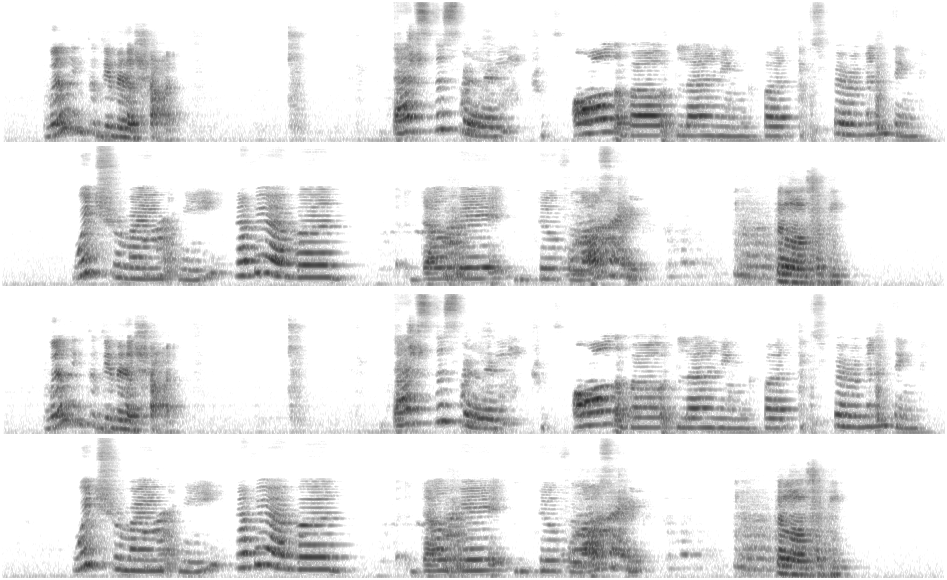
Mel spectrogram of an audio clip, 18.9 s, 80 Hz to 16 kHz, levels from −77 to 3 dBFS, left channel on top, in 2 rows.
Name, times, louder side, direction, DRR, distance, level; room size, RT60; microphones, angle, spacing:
voice 1, 0.4-1.7 2.9-3.0 4.6-4.7 10.9-11.2 13.8-14.1 15.0-15.7 16.7-17.8, equal, 5° left, 4.3 m, -24 dB
voice 2, 3.9-5.0 5.7-9.2 10.1-12.9 13.5-15.8, left 1 dB, 50° left, 3.8 m, -24 dB
10.0 x 5.1 x 6.0 m
head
